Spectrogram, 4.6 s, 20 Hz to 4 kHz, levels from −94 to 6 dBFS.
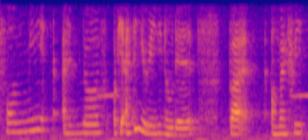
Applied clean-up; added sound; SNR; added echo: none; Bird; 19 dB; reverberation time 1.2 s.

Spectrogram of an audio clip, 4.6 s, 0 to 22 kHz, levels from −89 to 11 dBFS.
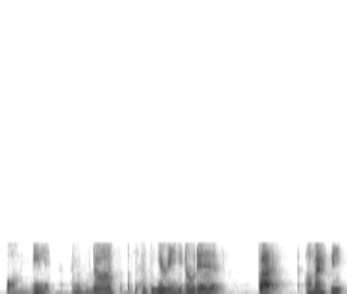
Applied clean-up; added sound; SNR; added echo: neural mask model DeepFilterNet 3.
